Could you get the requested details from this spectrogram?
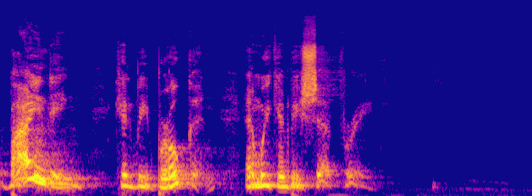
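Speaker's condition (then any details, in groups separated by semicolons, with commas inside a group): Hoarseness after vocal cord surgery; earlier doctor attributed voice problem to aging, sought second opinion; hard for listeners to hear, not smooth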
